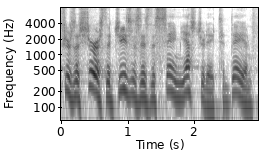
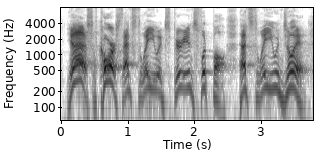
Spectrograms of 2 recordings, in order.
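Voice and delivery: eager agreement; 7 semitones higher, 4 dB louder than usual. Retold or imitated. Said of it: "I said".

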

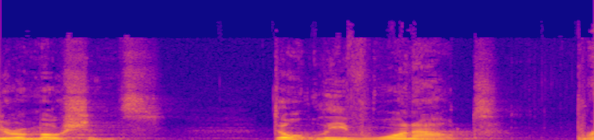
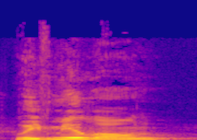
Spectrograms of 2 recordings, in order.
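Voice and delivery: curt angry God; 5 dB louder than usual. Retold or imitated. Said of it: "same thing he's saying to Moses".

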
